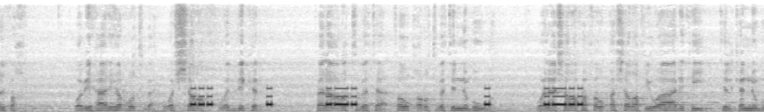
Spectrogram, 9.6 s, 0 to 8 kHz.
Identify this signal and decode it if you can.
Morse code, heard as a keyed tone, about 23 wpm, spaced as for 10 wpm, 560 Hz. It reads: SER EL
